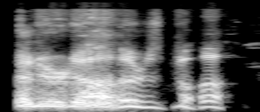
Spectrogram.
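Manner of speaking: loud, high overexcited contestant shout; Lon swallowing the microphone. Retold or imitated. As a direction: blurt it right into the mic, way too excited. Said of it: "he's, like, swallowing the microphone".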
